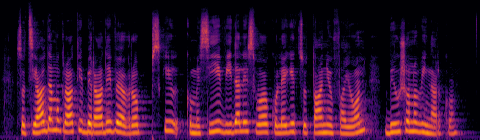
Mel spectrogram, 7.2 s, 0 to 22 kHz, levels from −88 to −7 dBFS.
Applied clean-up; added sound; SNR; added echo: none; none; none; none.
